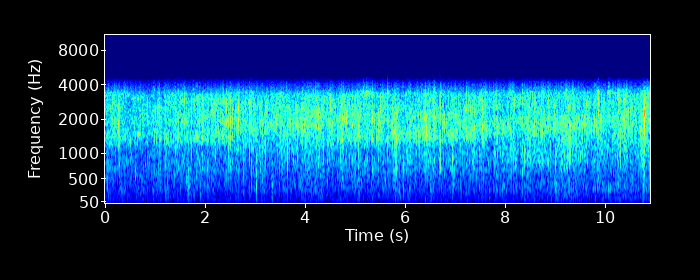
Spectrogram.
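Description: Mountain bike tyres rolling over a gravel track: a steady crunching crackle sprinkled with small clicks from stones and the bike's rattle.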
